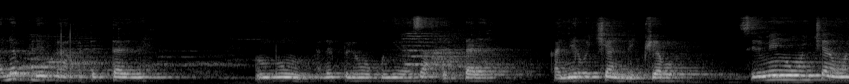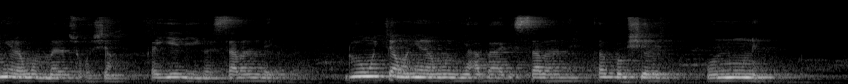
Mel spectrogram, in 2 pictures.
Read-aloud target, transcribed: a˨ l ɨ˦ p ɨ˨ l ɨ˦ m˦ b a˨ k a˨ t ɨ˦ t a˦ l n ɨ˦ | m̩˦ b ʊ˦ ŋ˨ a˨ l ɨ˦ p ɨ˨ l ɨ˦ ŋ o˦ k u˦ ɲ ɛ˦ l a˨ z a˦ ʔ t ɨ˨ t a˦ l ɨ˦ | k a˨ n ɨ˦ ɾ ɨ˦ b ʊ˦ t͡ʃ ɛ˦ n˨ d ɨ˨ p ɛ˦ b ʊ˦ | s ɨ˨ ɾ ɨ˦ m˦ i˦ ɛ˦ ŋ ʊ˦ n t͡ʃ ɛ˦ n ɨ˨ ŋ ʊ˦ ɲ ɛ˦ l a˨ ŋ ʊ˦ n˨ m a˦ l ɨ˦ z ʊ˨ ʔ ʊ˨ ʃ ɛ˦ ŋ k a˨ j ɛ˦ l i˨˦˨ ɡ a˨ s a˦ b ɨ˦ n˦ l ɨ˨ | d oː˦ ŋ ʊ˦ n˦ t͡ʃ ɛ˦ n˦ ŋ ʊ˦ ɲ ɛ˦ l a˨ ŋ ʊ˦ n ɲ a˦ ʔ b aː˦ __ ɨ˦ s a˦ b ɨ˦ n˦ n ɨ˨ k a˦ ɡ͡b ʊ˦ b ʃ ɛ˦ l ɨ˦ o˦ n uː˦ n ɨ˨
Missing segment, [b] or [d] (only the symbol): d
